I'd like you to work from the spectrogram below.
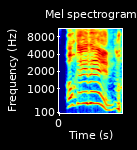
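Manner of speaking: very high, emphatic point-scoring; mock triumphant retort. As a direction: pounce on the answer as proof. Dad's triumphant retort in retold argument.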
